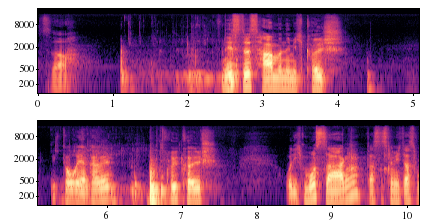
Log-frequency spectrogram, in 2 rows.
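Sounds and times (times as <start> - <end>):
speech: 0.2 - 1.3, 2.5 - 4.1, 5.3 - 7.5, 8.4 - 10.1
water pouring into a glass: 1.1 - 3.7, 5.3 - 7.4.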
